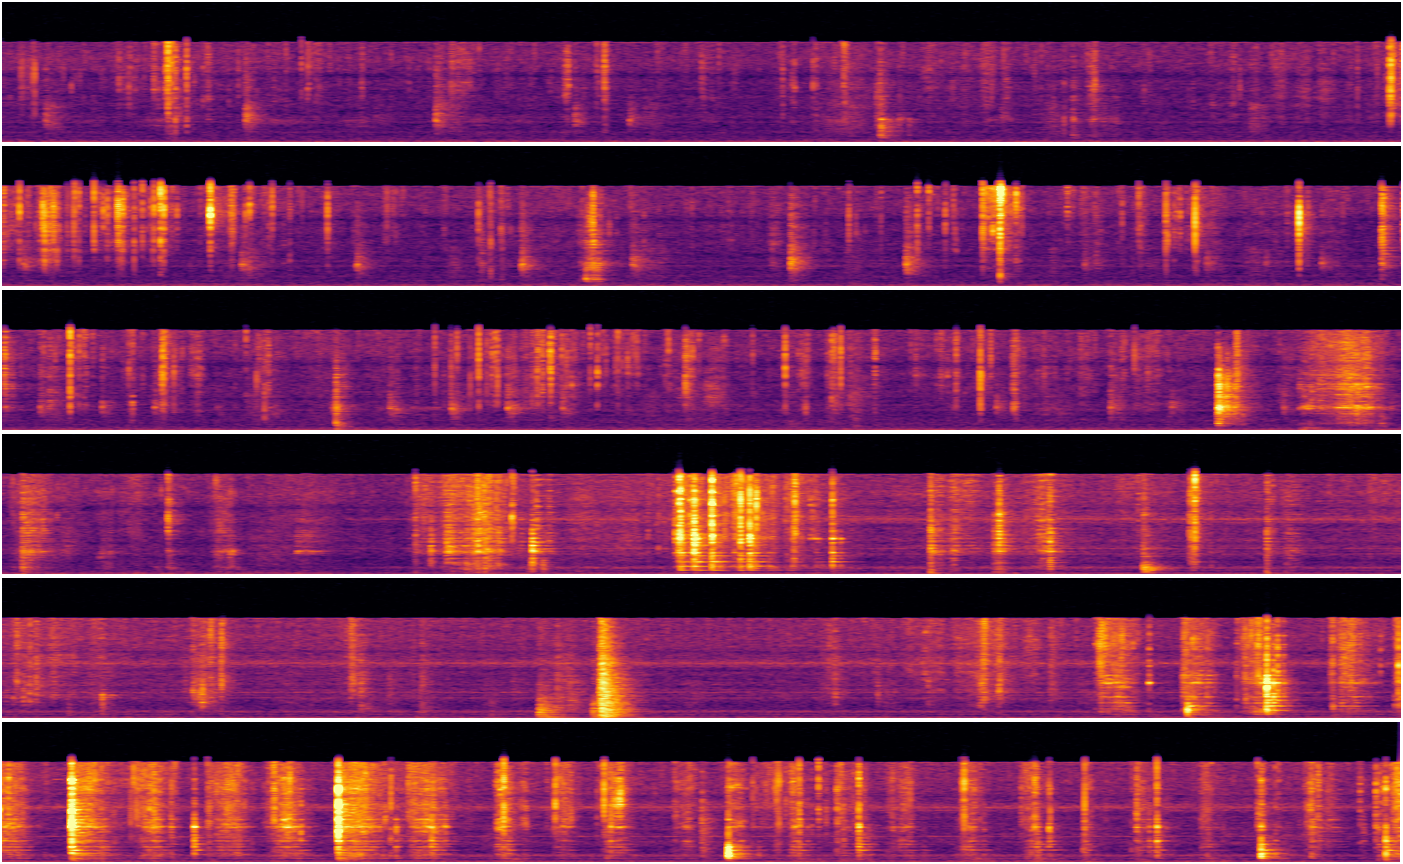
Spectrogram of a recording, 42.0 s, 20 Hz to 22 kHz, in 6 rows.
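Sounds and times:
dried fish crackling: 0.0s - 20.7s.

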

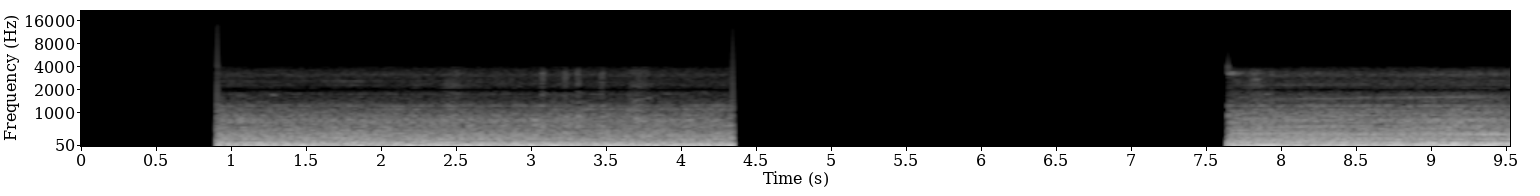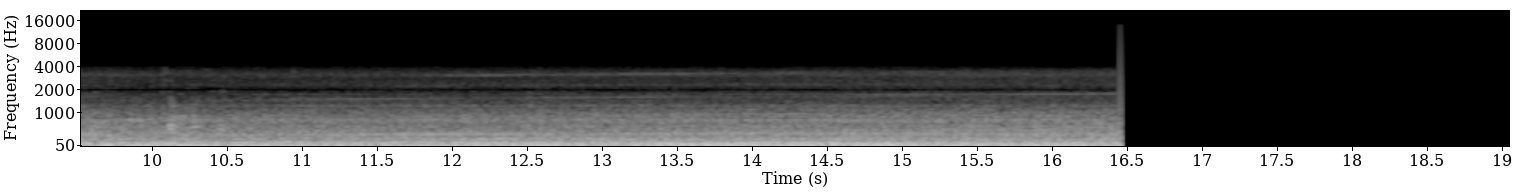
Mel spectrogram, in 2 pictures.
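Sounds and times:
car road and engine rumble: 0.9s - 4.4s, 7.7s - 16.5s.

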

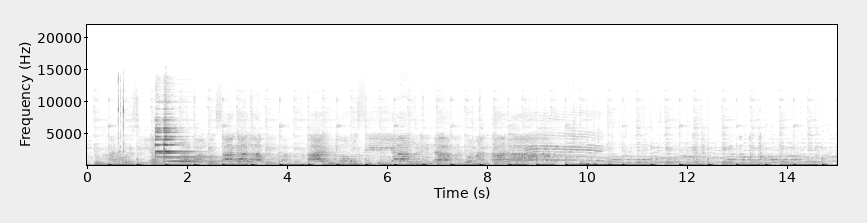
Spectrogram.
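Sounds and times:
women's choir singing: 0.4s - 10.4s
steady low beat: 1.4s - 8.6s.

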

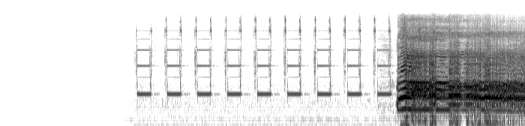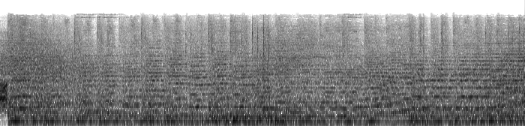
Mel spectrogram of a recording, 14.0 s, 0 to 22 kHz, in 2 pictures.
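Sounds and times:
short electronic beeps: 1.8s - 5.3s
man screaming: 5.3s - 7.2s.

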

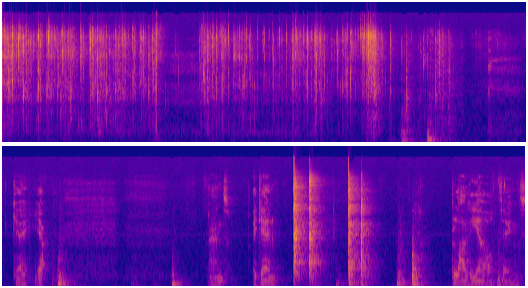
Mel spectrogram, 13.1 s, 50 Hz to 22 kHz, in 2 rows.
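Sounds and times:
foil packet crinkling: 0.0s - 6.0s.

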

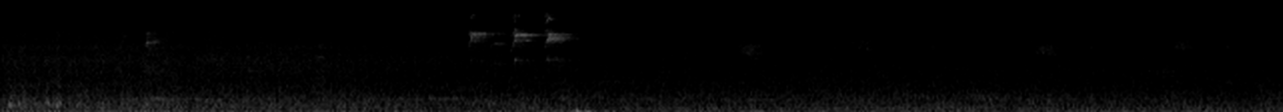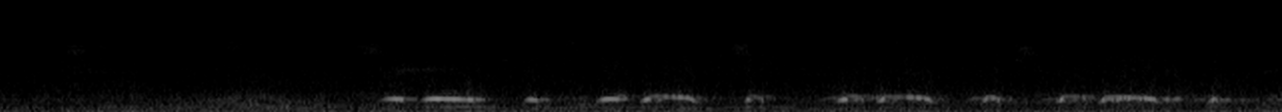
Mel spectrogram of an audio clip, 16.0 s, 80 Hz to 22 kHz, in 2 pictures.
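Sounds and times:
small birds chirping: 0.0s - 15.8s
dove cooing: 10.3s - 16.0s.

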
